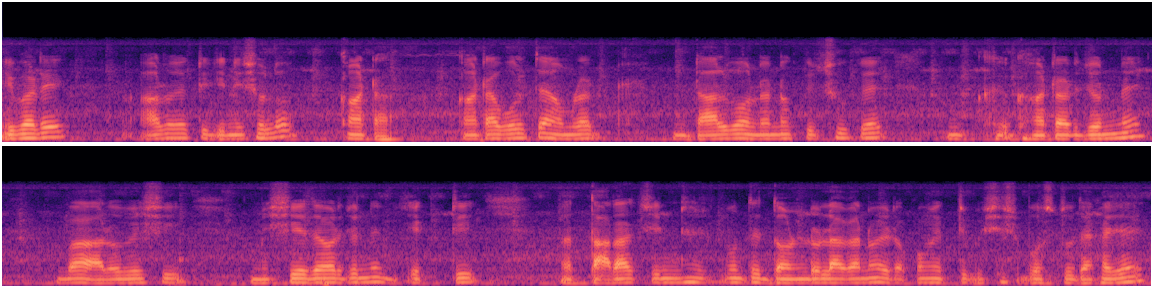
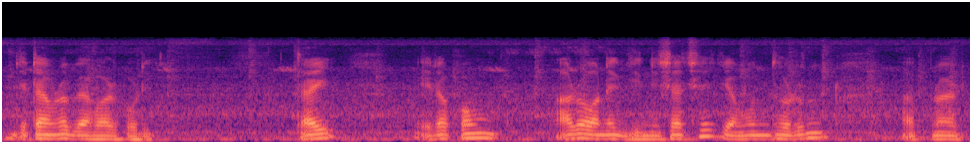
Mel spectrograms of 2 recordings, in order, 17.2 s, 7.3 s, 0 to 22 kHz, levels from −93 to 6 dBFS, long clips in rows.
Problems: background sounds at intervals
